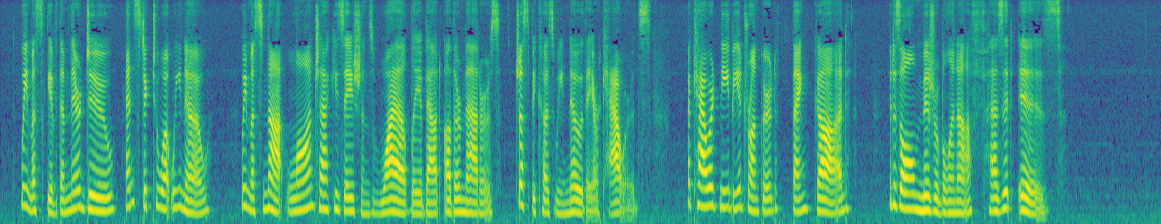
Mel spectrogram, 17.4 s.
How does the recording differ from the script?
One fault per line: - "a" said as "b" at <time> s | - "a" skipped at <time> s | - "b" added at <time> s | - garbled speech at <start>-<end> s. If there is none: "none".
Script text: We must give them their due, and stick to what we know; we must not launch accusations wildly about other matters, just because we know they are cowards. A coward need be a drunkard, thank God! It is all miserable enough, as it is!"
none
